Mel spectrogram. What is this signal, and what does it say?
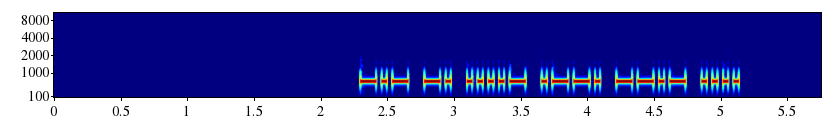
Morse code, heard as a keyed tone, about 30 wpm, 700 Hz. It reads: KN4PQH
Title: USA Call Signs - 6 Characters - Repeated 2x - 30wpm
